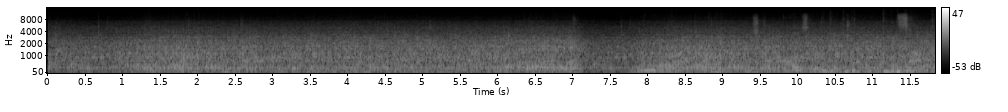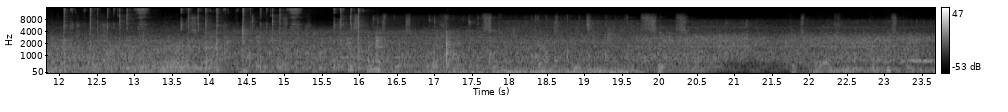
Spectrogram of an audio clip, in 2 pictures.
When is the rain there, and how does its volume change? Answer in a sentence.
You can hear the rain from 0.0 to 23.6 s, at a steady volume.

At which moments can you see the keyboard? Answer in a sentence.
The keyboard can be heard from 10.3 to 19.5 s.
